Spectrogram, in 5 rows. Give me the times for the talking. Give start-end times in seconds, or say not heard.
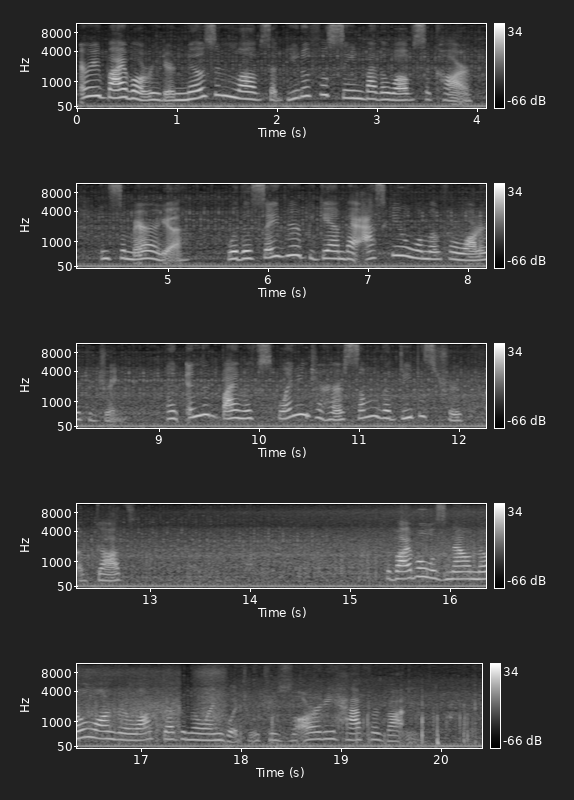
0.0-12.7, 15.3-19.8.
